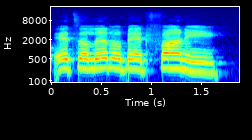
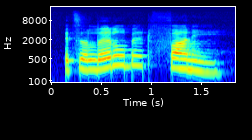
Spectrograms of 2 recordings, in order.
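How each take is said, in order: First: Said in the usual way. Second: "little bit funny" spoken, leaning on "little"; spoken with dynamics. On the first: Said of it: "See, I'm not going". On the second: Shown as a demonstration. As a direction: speak "It's a little bit funny" with rise and fall. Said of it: "Notice what happens when I speak".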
